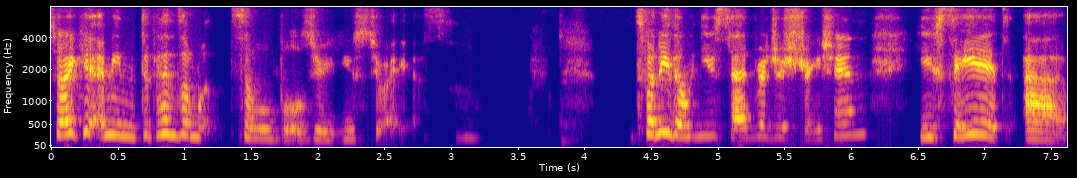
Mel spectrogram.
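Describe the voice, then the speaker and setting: A woman speaks with a West Coast US accent and an animated tone. Her voice is somewhat breathy, with lively intonation. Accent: General American (West Coast). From California, US. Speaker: live streamer. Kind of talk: casual chat. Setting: live stream video call.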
